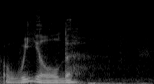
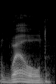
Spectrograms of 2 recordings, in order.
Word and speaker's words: Weald: youtube videos recently it's it's pronounced wheeled not weld like we've all been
